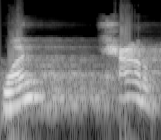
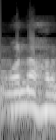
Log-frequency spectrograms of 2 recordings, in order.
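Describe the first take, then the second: First: The last syllable has a fronted 'ae' vowel. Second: The last syllable has an open back 'ah' vowel. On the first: The speaker calls it right. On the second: The speaker calls it wrong. "আমরা যে ভুলটা করি এখানে ওয়ান হার বলি, ওয়ান হার না"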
